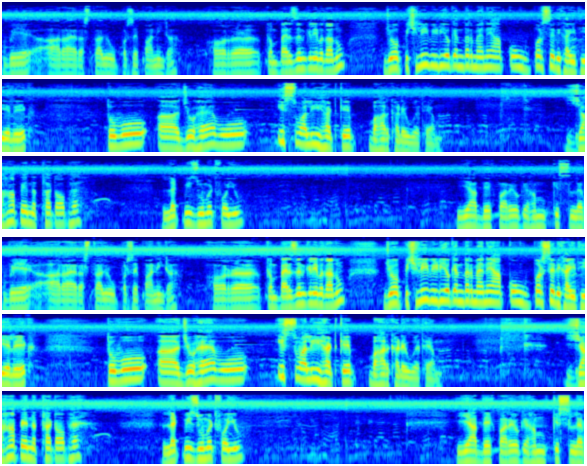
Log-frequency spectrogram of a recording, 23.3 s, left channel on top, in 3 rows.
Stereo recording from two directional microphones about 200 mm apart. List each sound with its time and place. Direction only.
0.1 s speech: 5° right (ahead or behind)
9.4 s speech: 5° left (ahead or behind)
15.3 s speech: centre (ahead or behind)
16.3 s speech: 20° right (ahead or behind)
17.7 s speech: centre (ahead or behind)
21.6 s speech: centre (ahead or behind)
